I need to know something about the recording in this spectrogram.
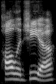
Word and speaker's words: Paulogia: There is a YouTube channel called Paulogia. It's like apologia, like apologetics, but his name is also Paul.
